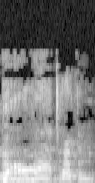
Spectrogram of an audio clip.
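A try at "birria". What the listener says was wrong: No. Why you say it like that? You stretching it. Berea.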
